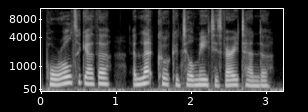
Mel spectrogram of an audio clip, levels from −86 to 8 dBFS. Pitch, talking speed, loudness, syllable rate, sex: 190 Hz, 205 wpm, -18 LUFS, 5.7 syllables/s, female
